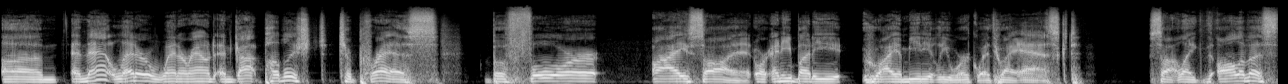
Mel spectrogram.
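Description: A man uses a normal speaking voice at a medium pitch and a moderate pace. His pitch varies in an ordinary way, and his loudness stays very even. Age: 30s. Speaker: video game QA worker. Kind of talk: interview.

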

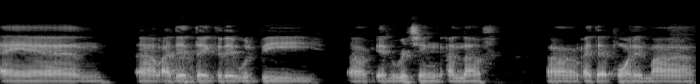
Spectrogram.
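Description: This man talks with an American accent at a fairly slow pace. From Texas, Houston. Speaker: HIV/AIDS activist and physician. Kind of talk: interview. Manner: halting, many fillers.

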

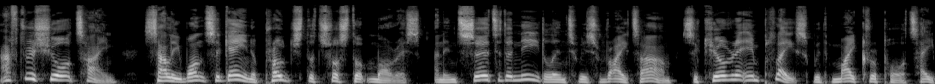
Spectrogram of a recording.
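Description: In a British accent, a man talks at a moderate pace with hardly any pauses, his fairly high pitch swinging very widely. The sound is dry and close with no echo, on a very clean recording with a silent background. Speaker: true crime podcaster. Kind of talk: true crime narration, dramatic storytelling read in a measured, suspenseful tone. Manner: formal, literary storyteller.

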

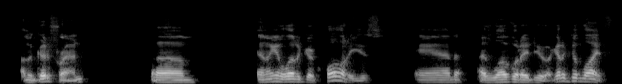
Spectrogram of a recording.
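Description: A man with a Midwestern American accent speaks at a fairly quick pace in a dark, mellow tone, using ordinary pitch variation and taking long, frequent pauses. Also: medium pitch for a man. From US Midwest, St. Louis, Missouri. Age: 50s. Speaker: chiropractor. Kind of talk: casual chat.

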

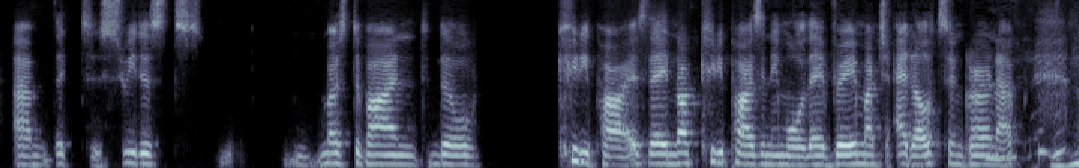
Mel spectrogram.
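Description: A woman's very deep, low voice at a fairly slow pace, with fairly even intonation and long, frequent pauses. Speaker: guest sharing life story. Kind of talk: testimony.

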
